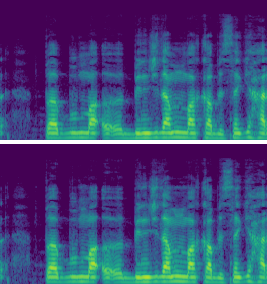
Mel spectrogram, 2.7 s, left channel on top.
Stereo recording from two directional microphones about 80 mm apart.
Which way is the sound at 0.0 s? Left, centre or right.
Right.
